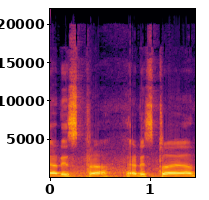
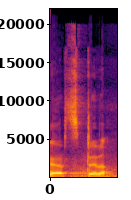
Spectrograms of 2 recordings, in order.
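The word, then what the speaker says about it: Adsterra: চলে আসছে অ্যাডসেরা তো এটাকে অনেকে উচ্চারণ করে অ্যাড্রাস্ট্রা দিয়ে অনেকে চিনতেছে আর কি তো এটা সঠিক উচ্চারণ হবে অ্যাডসেরা তো আমরা যাব যাওয়ার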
